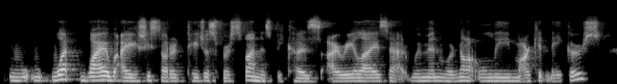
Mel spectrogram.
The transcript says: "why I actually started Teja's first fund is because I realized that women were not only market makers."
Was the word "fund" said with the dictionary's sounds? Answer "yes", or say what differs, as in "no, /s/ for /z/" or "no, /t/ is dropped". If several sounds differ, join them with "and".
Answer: no, /d/ is dropped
